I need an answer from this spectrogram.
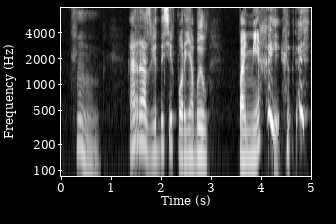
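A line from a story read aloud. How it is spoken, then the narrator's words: Boyish giggling question. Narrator (Russian): спросил Ким, по-мальчишески хихикнув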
